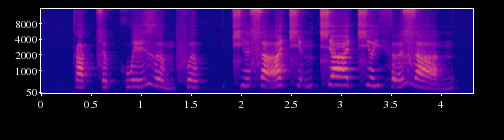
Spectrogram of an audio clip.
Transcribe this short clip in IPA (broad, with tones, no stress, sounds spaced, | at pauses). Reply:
k a˨˩ k̚ s ə˨˩ p̚ h w e˨˦ ɣ əː˧˩ m f ə˨˩ p̚ | t͡ɕ ɨ˨˦ s a̰ː˧˥ t͡ɕ ə̰˧˥ n t͡ɕ aː˧ t͡ɕ ə˧ j h ə̰ː˧˥ z a˧˩˨ n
